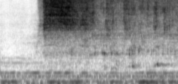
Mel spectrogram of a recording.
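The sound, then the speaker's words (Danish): Running tap water pours as fingers are washed under it: a continuous hiss of water into the sink that swells fuller after the first half second and stays steady to the end. “Jeg vasker fingre nu.”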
